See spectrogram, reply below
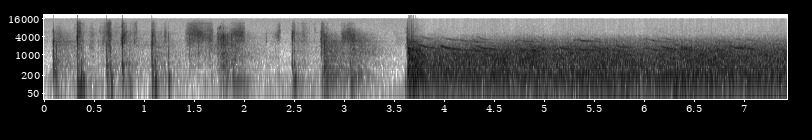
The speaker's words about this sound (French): Alors il fait nuit, la mer est houleuse.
